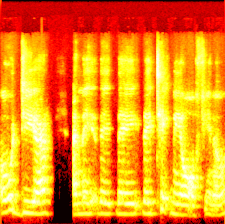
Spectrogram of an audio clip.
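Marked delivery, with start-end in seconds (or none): 0.0-0.8 put-on broad Glasgow Scottish accent. Speaker retelling how family members mimic them, put-on full glasgow accent. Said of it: "this this full Glasgow accent".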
